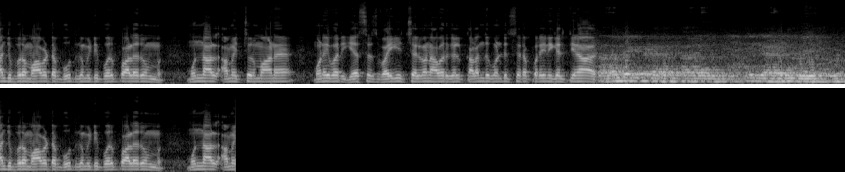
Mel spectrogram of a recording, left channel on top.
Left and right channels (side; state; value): right; drops out; at 2.4 s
